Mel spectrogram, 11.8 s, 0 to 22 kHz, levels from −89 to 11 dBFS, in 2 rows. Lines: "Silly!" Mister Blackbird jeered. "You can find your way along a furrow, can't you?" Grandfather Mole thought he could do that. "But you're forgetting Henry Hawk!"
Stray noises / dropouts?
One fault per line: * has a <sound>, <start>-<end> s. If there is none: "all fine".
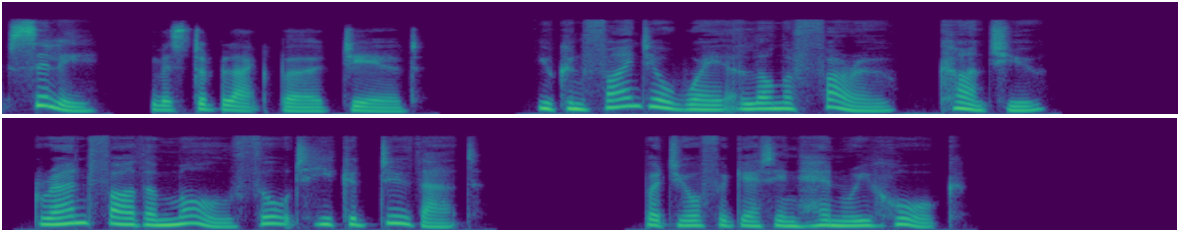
all fine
